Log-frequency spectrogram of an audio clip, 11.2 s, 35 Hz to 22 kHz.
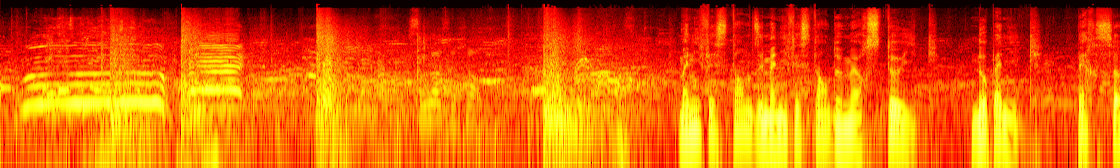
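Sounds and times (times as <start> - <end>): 
crowd noise at a street protest: 0.0 - 11.1
police tear gas grenades exploding at a street protest: 5.4 - 6.0
speech: 6.8 - 11.1.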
